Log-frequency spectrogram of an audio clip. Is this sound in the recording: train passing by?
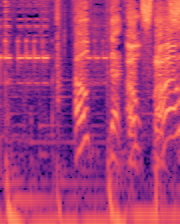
no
